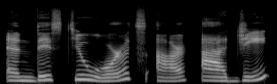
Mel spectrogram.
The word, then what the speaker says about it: allí: And these two words are allí, spelled A-L-L-I with an accent on the I, or allá, spelled A-L-L-A with accent on the last A, allá.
